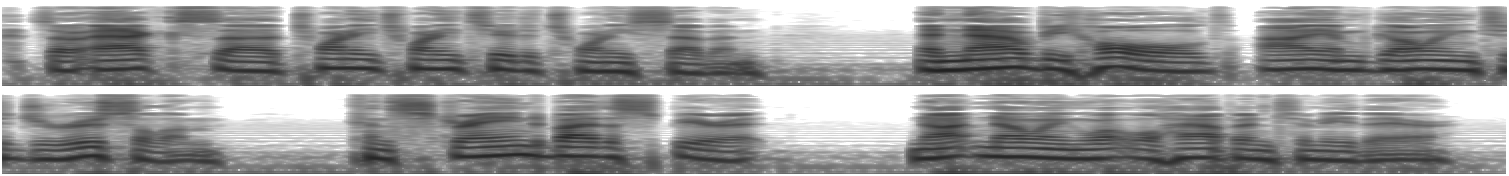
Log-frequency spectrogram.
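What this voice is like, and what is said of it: Hoarse, strained voice. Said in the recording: “<clears throat> I'm losing my voice.”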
